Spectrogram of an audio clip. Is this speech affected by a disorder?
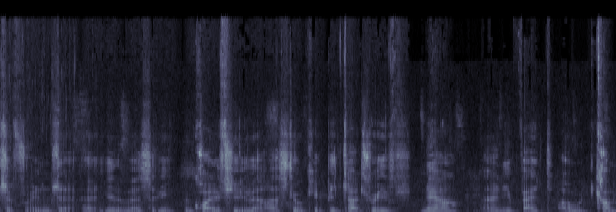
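Yes: cerebral palsy.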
